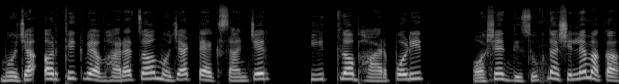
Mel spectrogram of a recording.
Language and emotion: Goan Konkani, surprised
